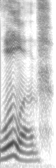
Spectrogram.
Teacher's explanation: Will have became wool of. The H in have disappeared completely. The vowels turn into that tiny weak sound we call the schwa, that little uh sound.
